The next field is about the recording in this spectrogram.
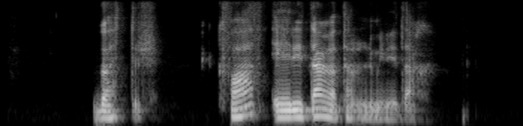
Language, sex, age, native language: Icelandic, male, 18-19, Icelandic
